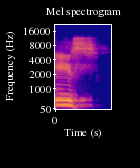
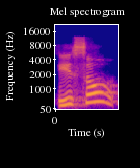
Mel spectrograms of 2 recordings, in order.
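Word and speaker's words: Acer: Macbook I had a Ace Ace aser aser AC e r aser okay I wanted to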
